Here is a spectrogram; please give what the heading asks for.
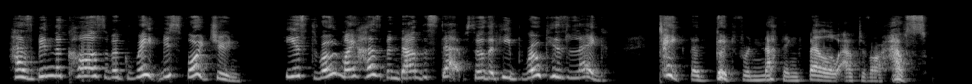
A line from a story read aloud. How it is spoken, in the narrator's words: cried she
